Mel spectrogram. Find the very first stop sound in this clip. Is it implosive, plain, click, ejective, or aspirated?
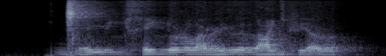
click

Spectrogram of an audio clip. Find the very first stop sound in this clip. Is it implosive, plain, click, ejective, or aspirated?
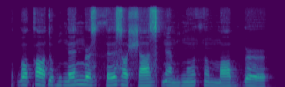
implosive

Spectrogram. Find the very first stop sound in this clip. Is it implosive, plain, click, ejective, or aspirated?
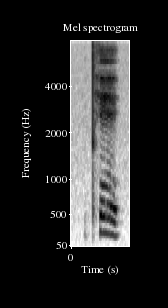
aspirated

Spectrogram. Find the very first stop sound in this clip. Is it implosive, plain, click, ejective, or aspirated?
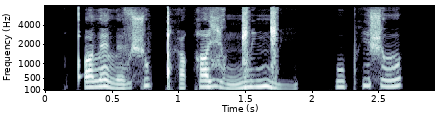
ejective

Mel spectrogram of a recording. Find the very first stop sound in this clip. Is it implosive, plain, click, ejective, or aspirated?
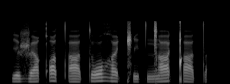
ejective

